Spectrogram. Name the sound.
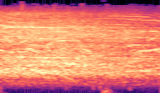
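crowd oohing and ahhing at girls' soccer game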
